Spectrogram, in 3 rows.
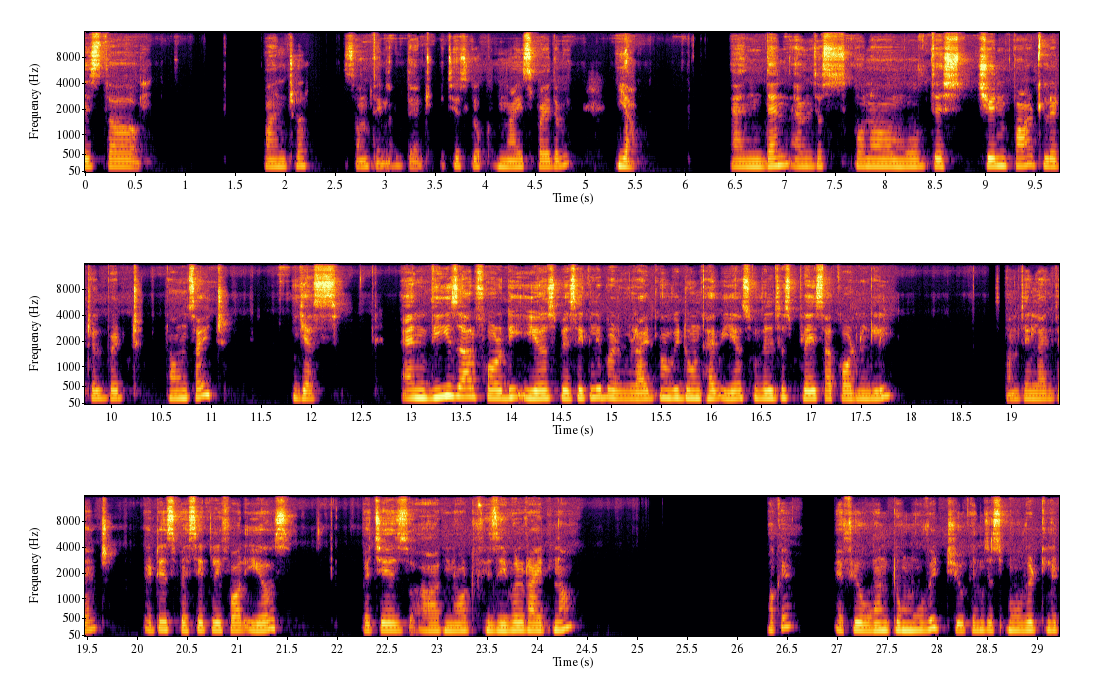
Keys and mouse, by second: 2.3 s, 5.3-5.9 shift+middle drag, 7.6 click, 7.6 click, 8.5 g, 9.5 click, 9.8 g, 12.7 shift+middle click, 15.0-15.6 drag, 16.7-17.3 drag, 17.8-18.2 drag, 18.8 click, 19.5 g, 22.0-25.9 middle drag, 27.1-27.4 shift+middle drag, 28.0 shift+click, 28.4 middle drag, 29.0-29.2 drag.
